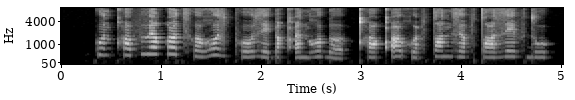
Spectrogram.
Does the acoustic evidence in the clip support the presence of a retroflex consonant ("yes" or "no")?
no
